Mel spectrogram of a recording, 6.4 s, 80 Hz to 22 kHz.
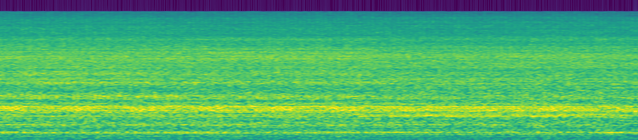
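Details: DIY 12V DC small engine-alternator generator, alternator about 80 A in summer and 100+ A in winter: loud, steady, even engine note at constant speed, no misses, knocks or hunting, under charging load; normal running.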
